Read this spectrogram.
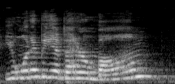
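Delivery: rising, fervent sermon voice; preaching. Acted. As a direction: preach it with conviction. Preaching rises again.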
